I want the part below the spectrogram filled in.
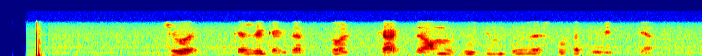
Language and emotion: Russian, neutral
